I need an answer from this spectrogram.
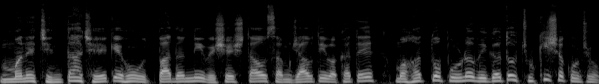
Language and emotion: Gujarati, fearful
